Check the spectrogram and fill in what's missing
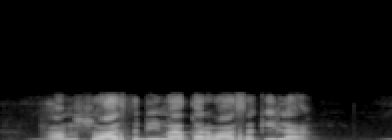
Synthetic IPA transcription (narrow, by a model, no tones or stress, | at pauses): ɦəmswaːst̪ʰjəbimakəɾʋasəkila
